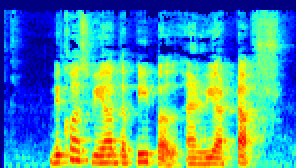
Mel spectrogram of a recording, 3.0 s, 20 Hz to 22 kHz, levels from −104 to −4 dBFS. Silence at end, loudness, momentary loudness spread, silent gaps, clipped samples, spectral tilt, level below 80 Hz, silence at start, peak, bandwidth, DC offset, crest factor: 0.2 s; -20 LUFS; 5 LU; none; under 0.1%; -5.5 dB/octave; -56 dBFS; 0.5 s; -2 dBFS; 17 kHz; under 0.1%; 18 dB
